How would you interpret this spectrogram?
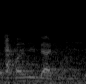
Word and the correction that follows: fuddy-duddy: No, not funny. Fuddy.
